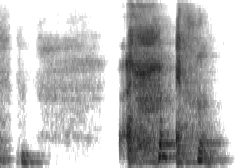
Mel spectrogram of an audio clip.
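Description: A soft breathy exhale, a brief pause, then one loud, rasping throat clearing that rumbles for about a second before stopping abruptly. No speech.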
